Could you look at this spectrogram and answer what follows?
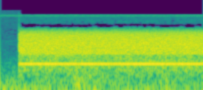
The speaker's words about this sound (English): Here is right there, what you're hearing is typical voice scrambling here in the United States for like cell phones and stuff like that. That's typical voice scrambling, this sound right here.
